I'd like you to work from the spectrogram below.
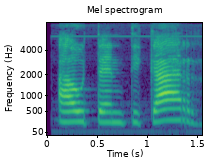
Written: autenticar

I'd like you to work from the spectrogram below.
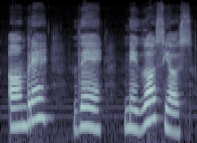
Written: hombre de negocios

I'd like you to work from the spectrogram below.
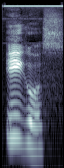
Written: higos

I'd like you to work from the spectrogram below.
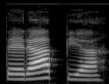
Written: terapia

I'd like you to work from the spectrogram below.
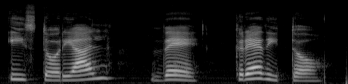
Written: historial de credito

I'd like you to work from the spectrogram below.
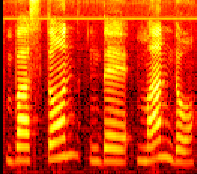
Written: baston de mando

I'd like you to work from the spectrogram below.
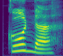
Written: cuna

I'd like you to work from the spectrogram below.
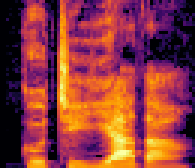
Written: cuchillada

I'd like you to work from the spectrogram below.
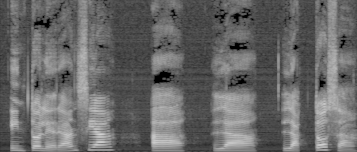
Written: intolerancia a la lactosa

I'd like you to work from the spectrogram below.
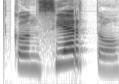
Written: concierto

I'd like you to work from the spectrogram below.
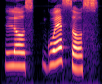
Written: los huesos

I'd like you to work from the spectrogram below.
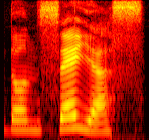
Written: doncellas

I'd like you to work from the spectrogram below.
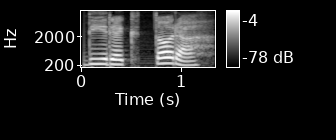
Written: directora

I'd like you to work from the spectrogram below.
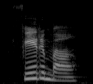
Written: firma

